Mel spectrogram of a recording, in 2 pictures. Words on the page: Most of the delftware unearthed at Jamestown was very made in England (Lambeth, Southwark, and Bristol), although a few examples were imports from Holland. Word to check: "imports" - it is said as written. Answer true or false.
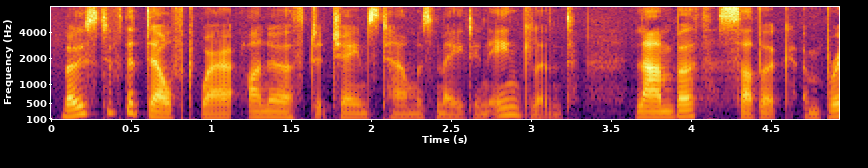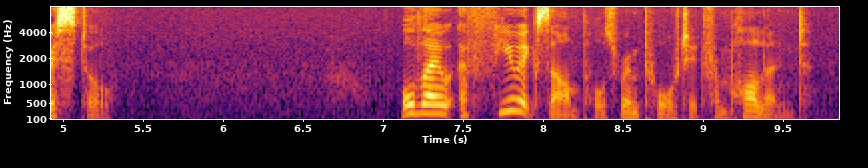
false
